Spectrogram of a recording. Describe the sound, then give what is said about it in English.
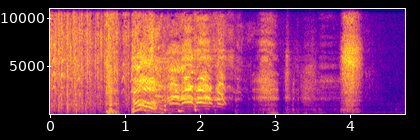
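A loud, voiced sneeze bursts out with a rising and falling cry, followed by a few short snorting, snicker-like breaths and a final sharp puff of air. “Sorry, I sneezed.”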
